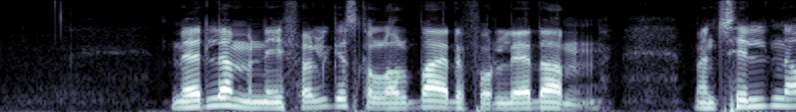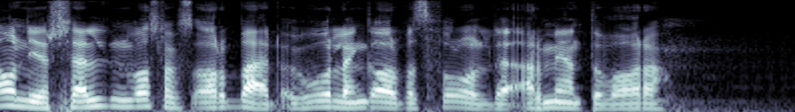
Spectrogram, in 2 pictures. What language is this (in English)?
Norwegian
